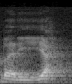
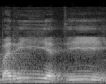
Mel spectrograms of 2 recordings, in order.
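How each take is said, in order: First: The word ends on a plain long vowel. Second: The word ends with a 'ti' sound. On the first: The reading stops at this word. "இதோட நிப்பாட்டுறோம்னு சொன்னால் பரியா" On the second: The reading continues without stopping. "தொடர்ச்சியாக படித்தா பரியத்திங்கணும்"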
